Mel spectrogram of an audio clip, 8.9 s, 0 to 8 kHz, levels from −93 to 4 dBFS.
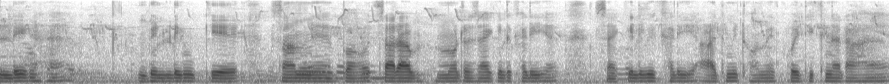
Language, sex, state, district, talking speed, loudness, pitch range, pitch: Bhojpuri, male, Bihar, Saran, 150 wpm, -30 LUFS, 110-115 Hz, 115 Hz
